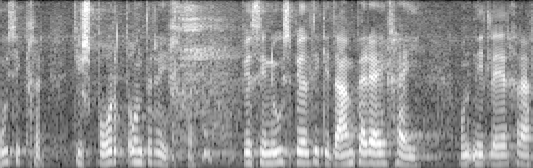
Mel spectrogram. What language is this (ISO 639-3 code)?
gsw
